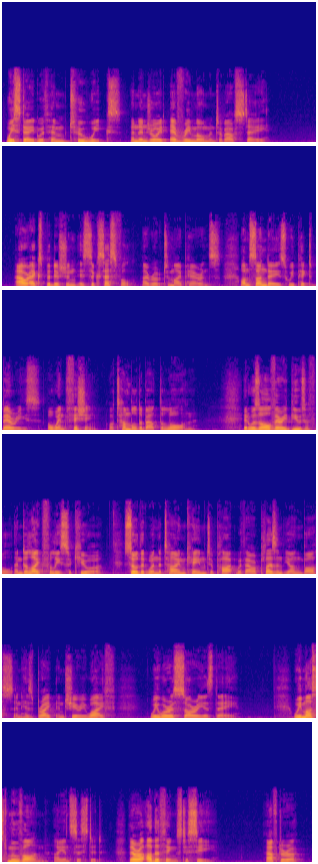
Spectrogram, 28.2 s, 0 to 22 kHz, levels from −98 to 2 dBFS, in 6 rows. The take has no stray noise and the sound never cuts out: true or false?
true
